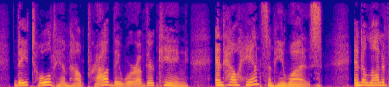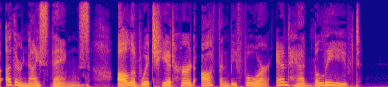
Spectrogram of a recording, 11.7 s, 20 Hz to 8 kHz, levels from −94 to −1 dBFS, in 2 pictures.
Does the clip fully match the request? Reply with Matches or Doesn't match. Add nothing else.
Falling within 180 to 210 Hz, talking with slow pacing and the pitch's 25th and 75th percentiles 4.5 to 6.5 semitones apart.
Doesn't match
